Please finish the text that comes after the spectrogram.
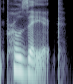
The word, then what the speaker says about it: prosaic: The reality of a long-term relationship is often prosaic. Proaic. The stress is on the second syllable. Z.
